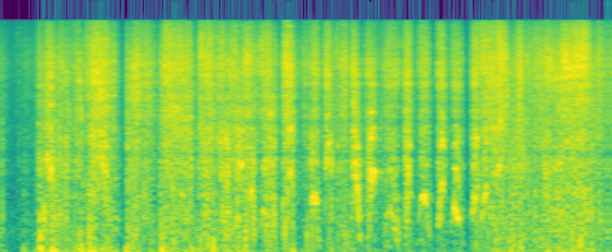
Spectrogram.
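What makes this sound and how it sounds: The pink padded nylon fabric of a floral jacket is crinkled, grabbed and rubbed with fingertips. It makes loud, bright, crackling rustles in rapid bursts with a dense high hiss, and the choppy scrunches in the middle give way to steadier rubbing at the end.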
